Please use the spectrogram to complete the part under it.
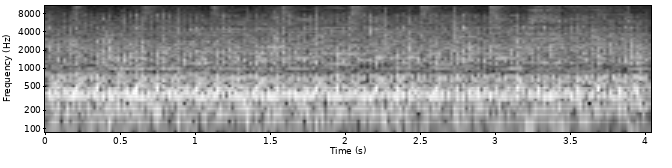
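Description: A John Deere tractor engine idles close by, steady and rumbling, with a constant low chugging throb and no voices.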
